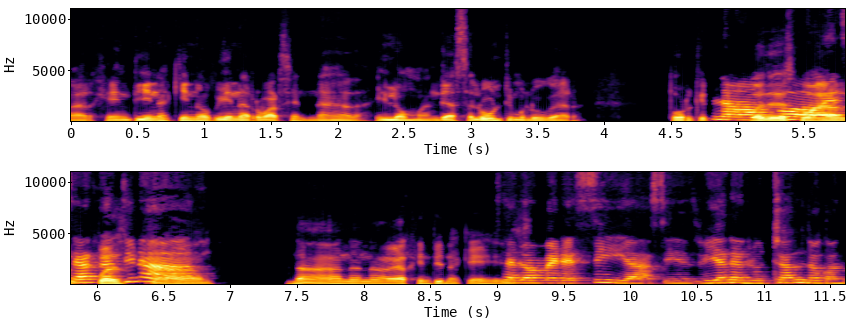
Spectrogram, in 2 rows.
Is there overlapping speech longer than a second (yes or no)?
yes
